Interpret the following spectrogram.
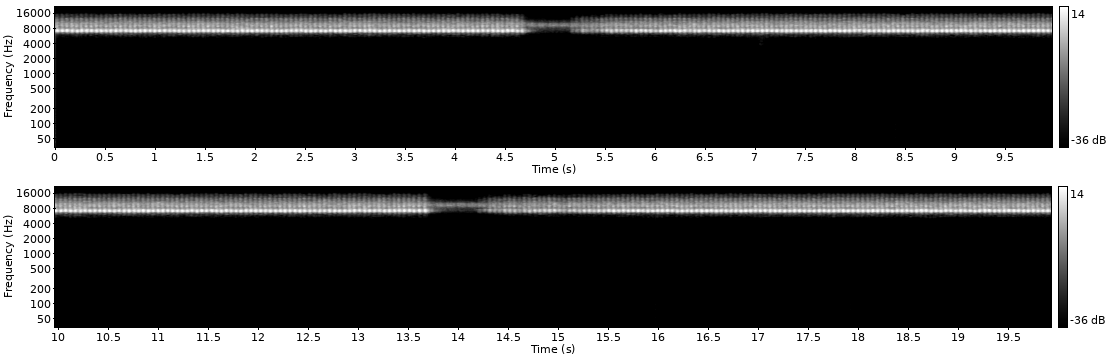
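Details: Grasshopper chorus, no music added: an unbroken high, shrill buzzing trill at constant pitch that cuts out briefly twice, near the fifth and fourteenth seconds, then resumes at full strength.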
